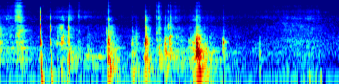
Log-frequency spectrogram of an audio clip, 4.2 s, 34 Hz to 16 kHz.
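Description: A string of light clicks and knocks from a mains plug being pushed into a socket and handled, the loudest about two and a half seconds in. The 60 W test bulb wired in place of the blown fuse gives no buzz or hum.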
